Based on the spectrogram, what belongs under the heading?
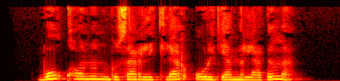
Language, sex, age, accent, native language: Uzbek, female, 18-24, Navoiy, Uzbek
